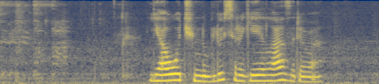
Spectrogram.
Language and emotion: Russian, neutral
